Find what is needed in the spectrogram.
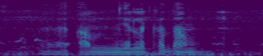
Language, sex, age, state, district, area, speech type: Santali, male, 45-60, West Bengal, Purulia, rural, spontaneous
